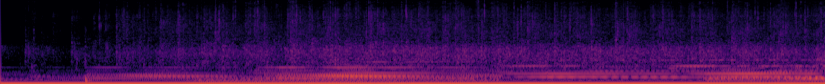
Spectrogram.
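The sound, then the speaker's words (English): An audience applauds the mothers standing to be recognized on Mother's Day, steadily for several seconds, a dense, continuous clatter of many hands, while sustained keyboard or organ chords play underneath. “I want you to stand so we can recognize you and applaud you.”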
